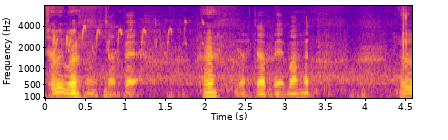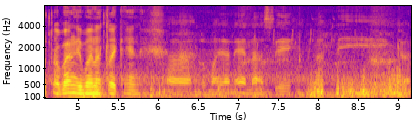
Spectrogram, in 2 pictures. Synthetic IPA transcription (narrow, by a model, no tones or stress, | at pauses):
t͡ʃapɛʔbaŋət͡ʃapɛʔ | hə | ja̰ht͡ʃapɛʔbaŋət̪̚ | nuɾut̪abaŋɡimanat̪ɾakŋanərumajanɛna̰ʔsɪha̰t̪ika̰ʔ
